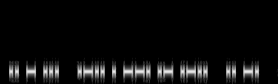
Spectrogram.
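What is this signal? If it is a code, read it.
Morse code, heard as a keyed tone, about 42 wpm, 600 Hz. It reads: ITS LEGAL IN
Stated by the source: Morse code sending of an English novel at 42 wpm.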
